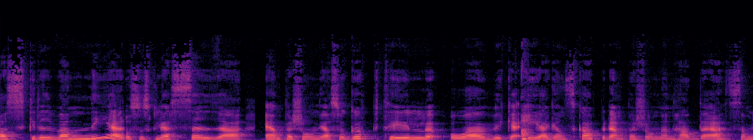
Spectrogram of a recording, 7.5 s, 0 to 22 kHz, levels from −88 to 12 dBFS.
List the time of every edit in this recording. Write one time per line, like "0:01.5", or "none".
0:01.2
0:02.5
